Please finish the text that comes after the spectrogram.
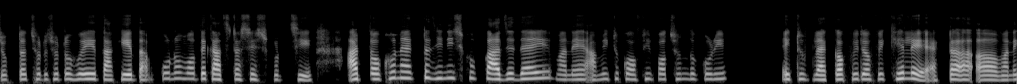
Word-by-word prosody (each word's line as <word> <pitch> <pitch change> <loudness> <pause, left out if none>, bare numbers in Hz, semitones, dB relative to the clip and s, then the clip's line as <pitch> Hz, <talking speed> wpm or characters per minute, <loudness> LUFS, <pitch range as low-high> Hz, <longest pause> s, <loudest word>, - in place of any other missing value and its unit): চোখটা 220 +2 -4
ছোট, 245 - -6
ছোট 245 0 -5
হয়ে 245 +1 +5
তাকিয়ে 230 +2 +3
তা - - +4 0.2
কোনো 270 +1 -4
মতে 260 0 0
কাজটা 235 +1 +2
শেষ 235 -3 -3
করছি। 220 +1 -7 0.5
আর 240 - +9
তখন 270 +5 +2
একটা 290 +3 -3
জিনিস 285 +1 -3
খুব 290 -2 -7
কাজে 245 +1 +6
দেয়, 265 +2 +4 0.2
মানে 225 0 -4 0.2
আমি 220 - -7
একটু 265 +2 -11
কফি 230 +2 -3
পছন্দ 250 +1 -5 0.2
করি। 245 +1 -3 0.7
একটু 245 +1 -2
ব্লাক 220 -1 +3
কফি-টফি 240 0 +1
খেলে 265 0 +4 0.2
একটা 235 - 0 0.3
আ - - +3 0.2
মানে 210 +2 -2
245 Hz, 185 wpm, -23 LUFS, 230-255 Hz, 0.7 s, আর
